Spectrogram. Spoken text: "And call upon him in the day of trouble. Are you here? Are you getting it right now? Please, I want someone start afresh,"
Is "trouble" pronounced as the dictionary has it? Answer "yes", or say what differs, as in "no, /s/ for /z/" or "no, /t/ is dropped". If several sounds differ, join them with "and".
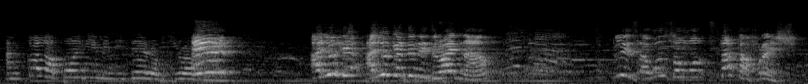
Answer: no, /b/ is dropped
